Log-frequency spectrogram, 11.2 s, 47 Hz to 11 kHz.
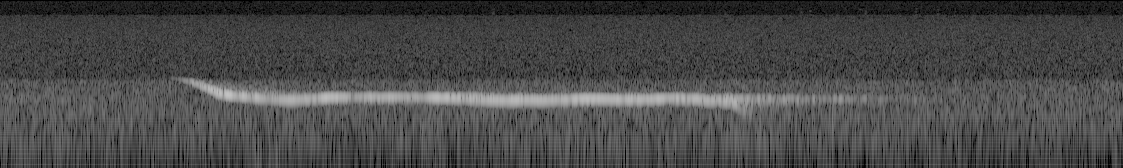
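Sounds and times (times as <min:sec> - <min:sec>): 
lone wolf howl: 0:01.8 - 0:08.7.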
